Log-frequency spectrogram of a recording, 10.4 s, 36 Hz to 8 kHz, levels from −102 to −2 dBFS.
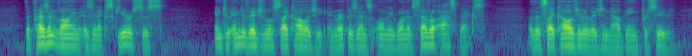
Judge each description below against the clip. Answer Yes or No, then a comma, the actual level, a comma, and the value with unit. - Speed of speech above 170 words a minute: No, average, 140 wpm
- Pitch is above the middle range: No, very low, 95 Hz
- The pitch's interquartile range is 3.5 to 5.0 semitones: No, narrow, 2.4 semitones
